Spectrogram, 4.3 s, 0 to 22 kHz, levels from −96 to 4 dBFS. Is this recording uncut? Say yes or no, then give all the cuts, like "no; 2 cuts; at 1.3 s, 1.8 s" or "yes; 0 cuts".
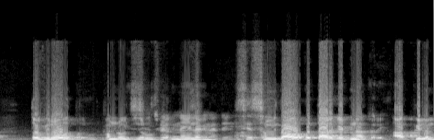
no; 2 cuts; at 1.5 s, 2.5 s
